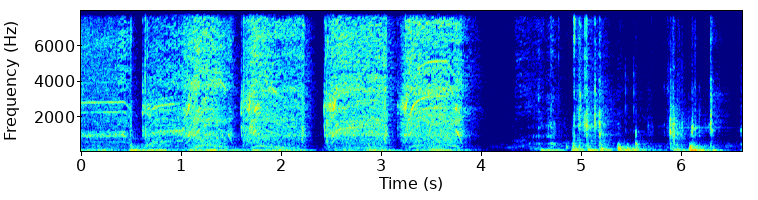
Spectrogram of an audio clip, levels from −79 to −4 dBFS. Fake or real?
real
